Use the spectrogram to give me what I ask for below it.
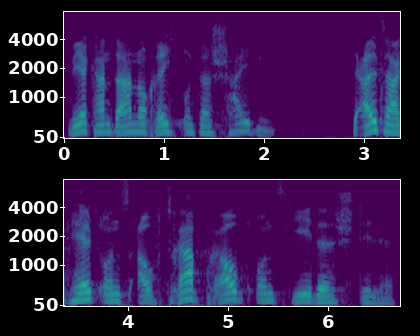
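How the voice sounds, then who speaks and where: A man preaches an earnest sermon in a fairly high, slow, creaky voice. He shifts between emphatic lines and quiet, hushed phrases, hesitating now and then as he thinks aloud.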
